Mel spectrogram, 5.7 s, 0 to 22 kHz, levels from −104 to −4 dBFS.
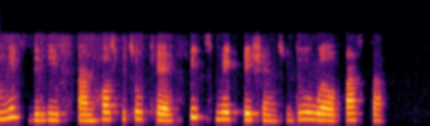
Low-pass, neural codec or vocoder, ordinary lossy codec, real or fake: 7.2 kHz; none; Opus, 16 kbps; real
